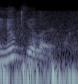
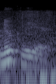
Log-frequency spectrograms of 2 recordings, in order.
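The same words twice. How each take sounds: First: It is pronounced differently from its spelling. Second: It is pronounced the way it is spelled. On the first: This is the speaker's own habitual pronunciation. The speaker calls it wrong. "I say nuclear" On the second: This is the standard pronunciation the speaker avoids. The speaker calls it right. "not nuclear, like the word spells"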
